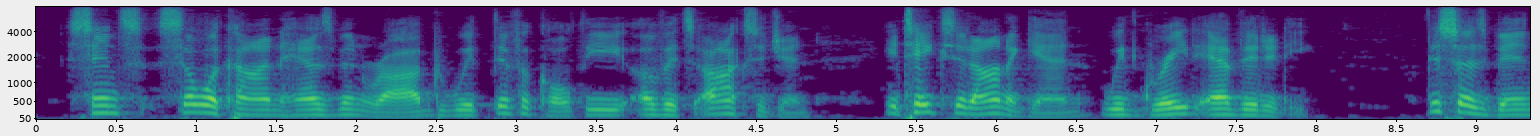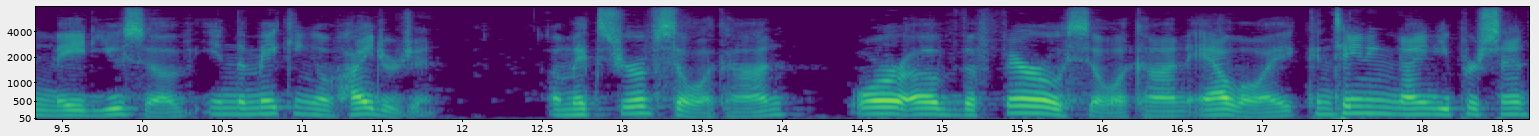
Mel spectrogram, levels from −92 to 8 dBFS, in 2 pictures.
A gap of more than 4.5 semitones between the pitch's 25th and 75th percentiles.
No: average, 3.9 semitones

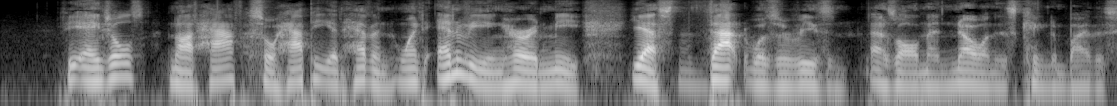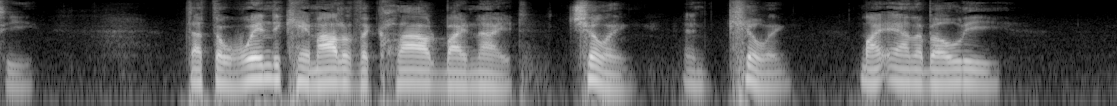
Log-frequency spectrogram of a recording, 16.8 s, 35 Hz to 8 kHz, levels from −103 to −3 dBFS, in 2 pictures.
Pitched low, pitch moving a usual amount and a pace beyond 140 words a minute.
Yes: low, 110 Hz; average, 3.3 semitones; average, 160 wpm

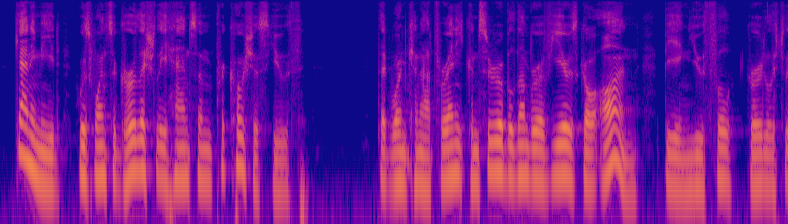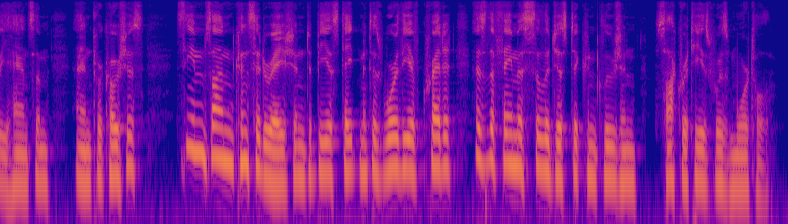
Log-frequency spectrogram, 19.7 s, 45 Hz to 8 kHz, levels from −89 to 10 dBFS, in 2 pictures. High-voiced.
No: low, 135 Hz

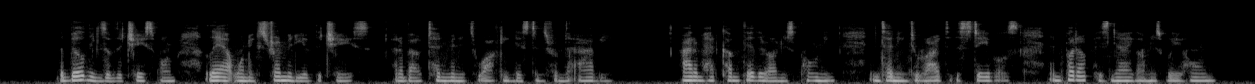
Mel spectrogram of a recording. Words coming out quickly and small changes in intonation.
Yes: fast, 210 wpm; narrow, 2.0 semitones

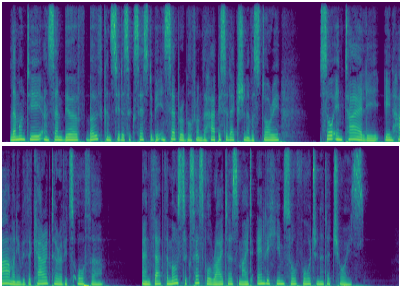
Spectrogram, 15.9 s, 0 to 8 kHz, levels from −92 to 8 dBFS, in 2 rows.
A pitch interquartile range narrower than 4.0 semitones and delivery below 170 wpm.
Yes: average, 3.2 semitones; average, 150 wpm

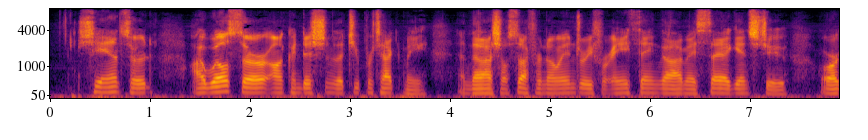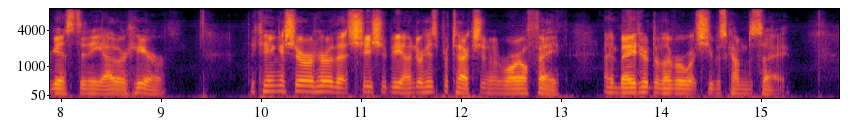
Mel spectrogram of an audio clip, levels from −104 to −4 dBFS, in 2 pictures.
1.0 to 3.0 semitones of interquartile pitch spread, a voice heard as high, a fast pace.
No: narrow, 2.6 semitones; low, 115 Hz; fast, 215 wpm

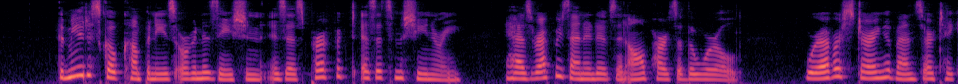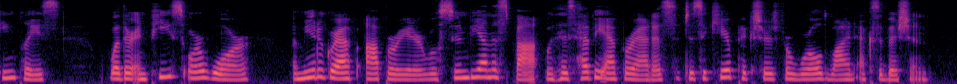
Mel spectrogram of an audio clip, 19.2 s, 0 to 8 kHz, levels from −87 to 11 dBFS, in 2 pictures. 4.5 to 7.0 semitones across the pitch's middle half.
No: average, 3.7 semitones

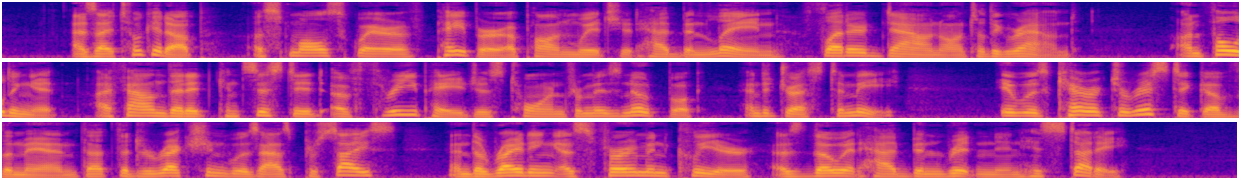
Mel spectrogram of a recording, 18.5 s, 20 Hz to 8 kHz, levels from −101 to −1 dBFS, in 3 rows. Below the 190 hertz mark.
Yes: medium, 140 Hz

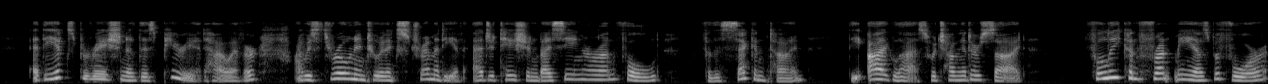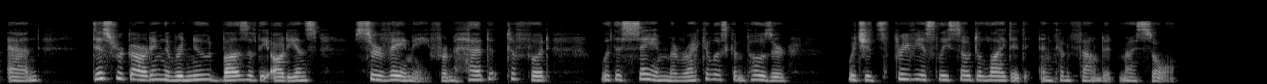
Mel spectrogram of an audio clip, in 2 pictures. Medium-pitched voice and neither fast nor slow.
No: high, 200 Hz; average, 150 wpm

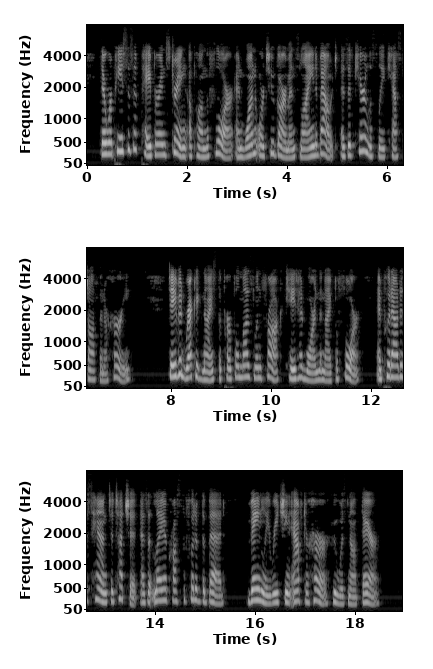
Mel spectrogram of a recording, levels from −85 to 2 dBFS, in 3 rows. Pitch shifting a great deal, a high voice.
No: average, 4.1 semitones; high, 210 Hz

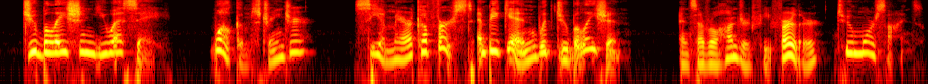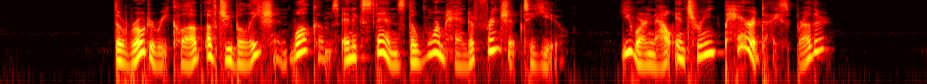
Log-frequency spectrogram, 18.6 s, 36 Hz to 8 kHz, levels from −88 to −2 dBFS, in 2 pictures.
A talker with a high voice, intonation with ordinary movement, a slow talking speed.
No: high, 245 Hz; wide, 8.7 semitones; slow, 130 wpm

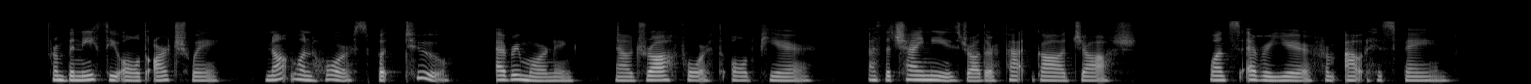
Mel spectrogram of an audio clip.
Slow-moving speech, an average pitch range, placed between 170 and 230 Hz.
No: slow, 125 wpm; narrow, 1.8 semitones; high, 190 Hz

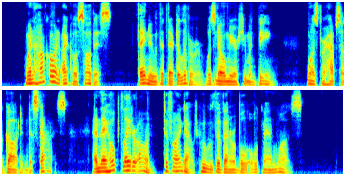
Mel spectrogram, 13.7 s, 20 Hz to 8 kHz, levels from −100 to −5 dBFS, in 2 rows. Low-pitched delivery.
Yes: low, 100 Hz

